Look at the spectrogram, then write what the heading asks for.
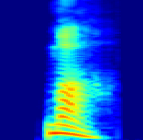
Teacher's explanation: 第四声要从高到低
